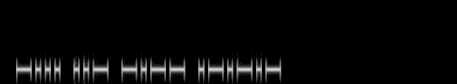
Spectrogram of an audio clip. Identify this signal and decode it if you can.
Morse code, heard as a keyed tone, about 25 wpm, 700 Hz. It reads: BUY.
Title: Sentences from Top 1000 Words - Review Part 4 - 25wpm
